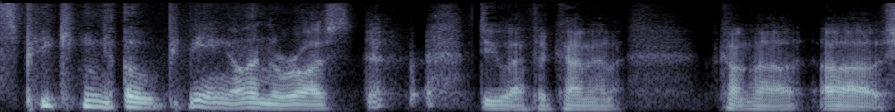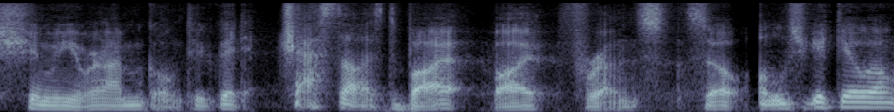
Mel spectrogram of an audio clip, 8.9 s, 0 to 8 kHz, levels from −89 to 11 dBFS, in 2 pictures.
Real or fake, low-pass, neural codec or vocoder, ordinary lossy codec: fake; 7.2 kHz; codec, 16 kHz in and 24 kHz out, 0.4 kbps, LongCat-Audio-Codec, fine tuned four codebook decoder; MP3, 48 kbps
